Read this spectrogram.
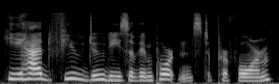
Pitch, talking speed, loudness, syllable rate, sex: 210 Hz, 170 wpm, -21 LUFS, 4.8 syllables/s, female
